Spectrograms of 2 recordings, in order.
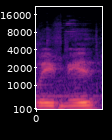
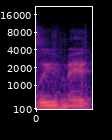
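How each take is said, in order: First: The second part rhymes with 'seat'. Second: The second part rhymes with 'late'. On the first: The speaker calls it right. "It's actually leave meat" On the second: The speaker calls it wrong. "I think I used to call it a leave mate"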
